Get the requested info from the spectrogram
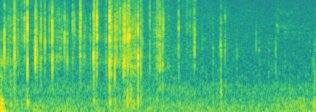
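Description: A hot chocolate sachet being crinkled and torn open by hand: a dense run of sharp crackles that thins out over the last half second.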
